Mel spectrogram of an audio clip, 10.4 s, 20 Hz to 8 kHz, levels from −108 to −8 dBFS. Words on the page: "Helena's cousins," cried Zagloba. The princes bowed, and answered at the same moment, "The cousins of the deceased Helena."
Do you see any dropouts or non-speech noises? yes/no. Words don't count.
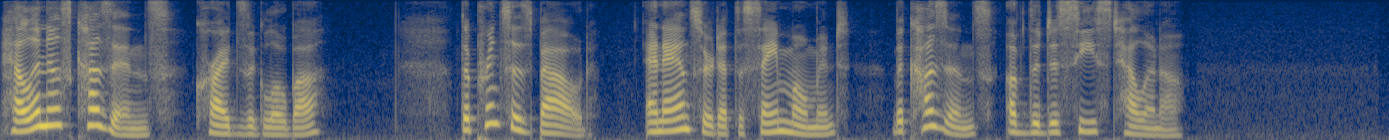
no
